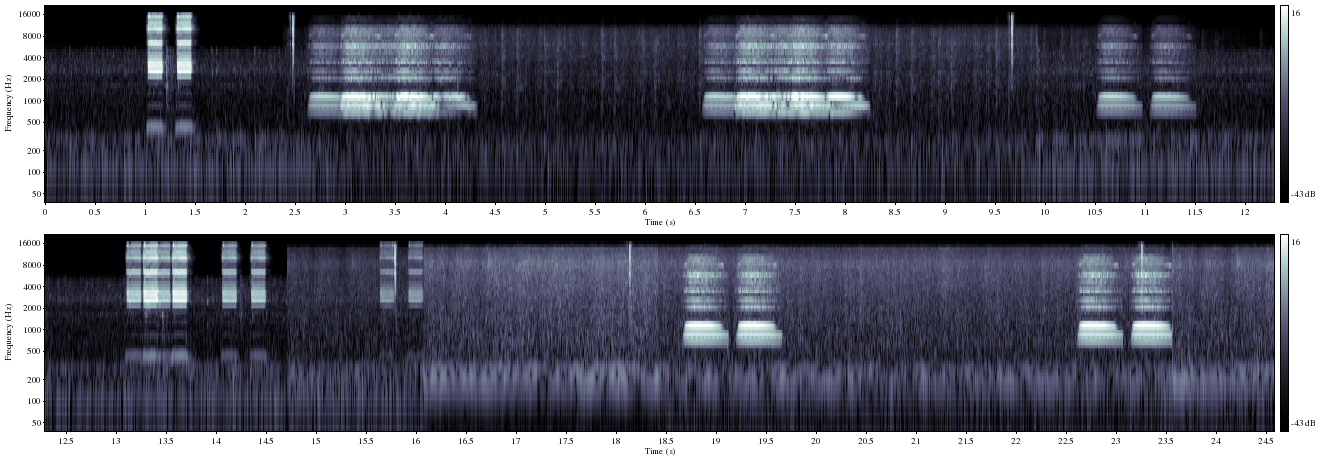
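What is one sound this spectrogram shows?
A toy-like game vehicle honks in short electronic bursts.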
